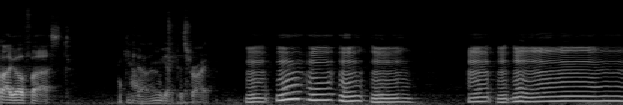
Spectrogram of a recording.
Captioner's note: humming rhythmically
